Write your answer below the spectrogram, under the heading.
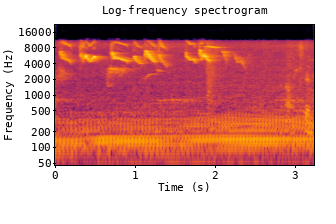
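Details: Crested wild-type white-eye singing a song with borrowed sunbird and skylark notes: quick high thin chirps and slurred whistles in bursts, pausing, then a shorter phrase, over a steady low hum and a man talking.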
